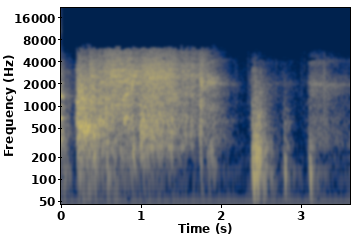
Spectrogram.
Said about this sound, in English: Knocking you down doesn't give me any satisfaction at all.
